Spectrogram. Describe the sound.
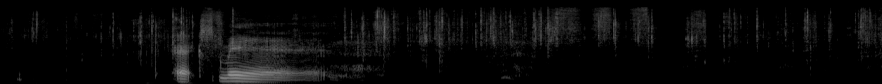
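A plastic bag crinkles and rustles almost continuously, fairly loud, in irregular bursts as it's handled to bag a comic book, the Cable versus Strife final chapter, part 12 of Execution Song X-Force, with a man's brief speech partly overlapping.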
